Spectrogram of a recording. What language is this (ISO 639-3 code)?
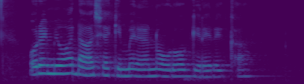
kik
